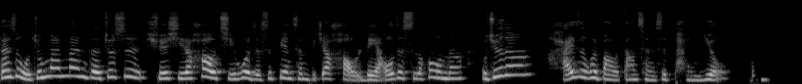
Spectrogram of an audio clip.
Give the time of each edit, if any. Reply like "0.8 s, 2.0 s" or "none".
4.7 s

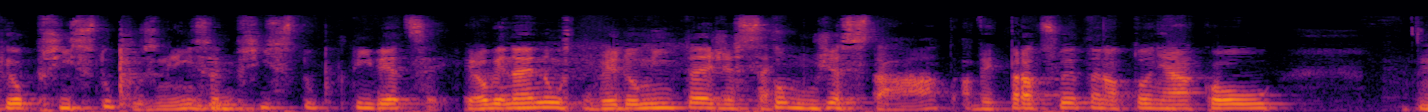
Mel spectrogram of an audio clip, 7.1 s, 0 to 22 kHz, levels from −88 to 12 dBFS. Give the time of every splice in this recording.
2.3 s, 2.8 s, 3.9 s

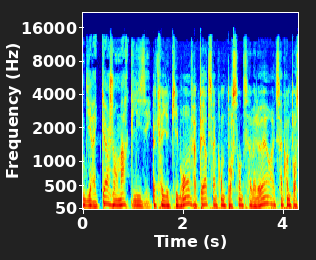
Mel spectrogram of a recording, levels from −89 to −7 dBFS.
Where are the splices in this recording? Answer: none

